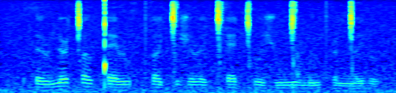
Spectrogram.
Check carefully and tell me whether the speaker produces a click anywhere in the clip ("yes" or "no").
yes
